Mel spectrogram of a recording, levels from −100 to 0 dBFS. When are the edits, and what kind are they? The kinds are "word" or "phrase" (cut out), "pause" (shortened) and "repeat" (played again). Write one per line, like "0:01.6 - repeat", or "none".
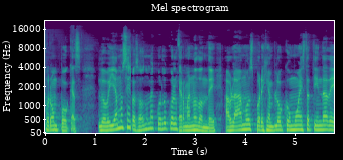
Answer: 0:01.7 - word
0:02.7 - word
0:03.5 - pause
